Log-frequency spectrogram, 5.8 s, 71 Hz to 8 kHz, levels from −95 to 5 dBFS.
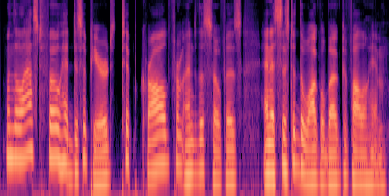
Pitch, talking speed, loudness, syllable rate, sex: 130 Hz, 205 wpm, -20 LUFS, 5.9 syllables/s, male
